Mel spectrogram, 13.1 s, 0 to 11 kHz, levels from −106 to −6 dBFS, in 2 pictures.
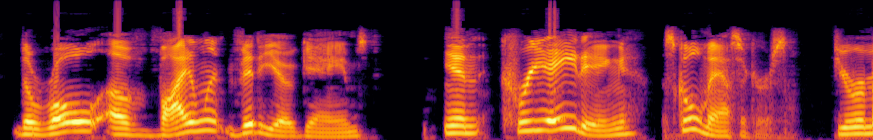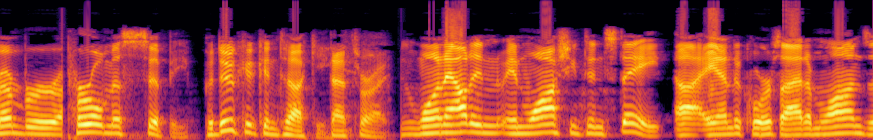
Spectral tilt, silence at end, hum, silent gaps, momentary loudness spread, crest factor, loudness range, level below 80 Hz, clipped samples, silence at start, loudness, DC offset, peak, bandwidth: -5.5 dB/octave; 0 s; none; 2.89-3.16 s; 15 LU; 14 dB; 4 LU; -50 dBFS; 0.1%; 0.1 s; -14 LUFS; under 0.1%; 0 dBFS; 11 kHz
